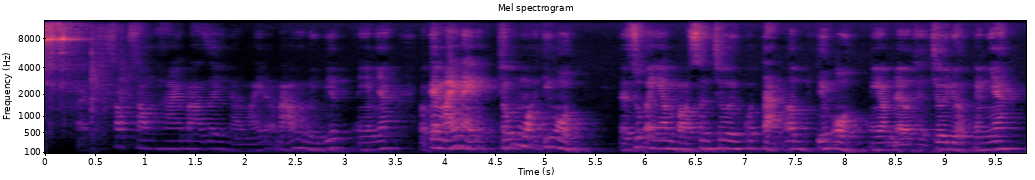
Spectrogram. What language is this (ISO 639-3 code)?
vie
